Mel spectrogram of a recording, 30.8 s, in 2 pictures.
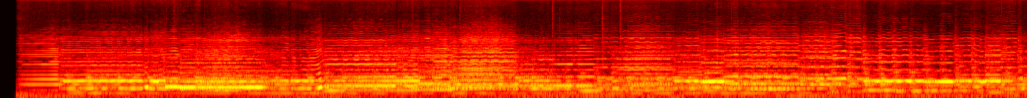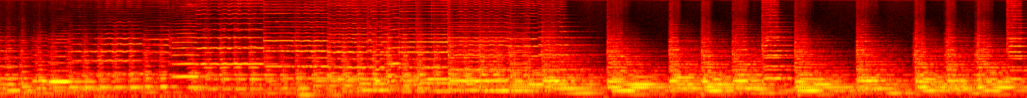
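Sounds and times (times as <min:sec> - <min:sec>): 
strings: 0:00.3 - 0:30.8.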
